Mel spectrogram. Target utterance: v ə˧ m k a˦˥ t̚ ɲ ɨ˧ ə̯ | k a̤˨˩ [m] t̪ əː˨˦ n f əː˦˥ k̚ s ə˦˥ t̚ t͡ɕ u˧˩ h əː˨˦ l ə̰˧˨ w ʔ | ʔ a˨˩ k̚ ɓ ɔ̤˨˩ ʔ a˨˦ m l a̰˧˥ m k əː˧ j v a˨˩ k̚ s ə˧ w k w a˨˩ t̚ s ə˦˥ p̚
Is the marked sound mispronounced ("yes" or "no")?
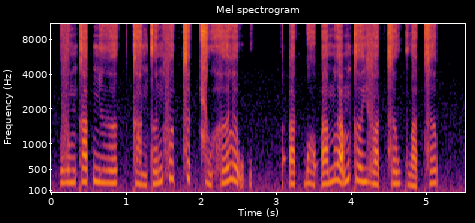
yes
